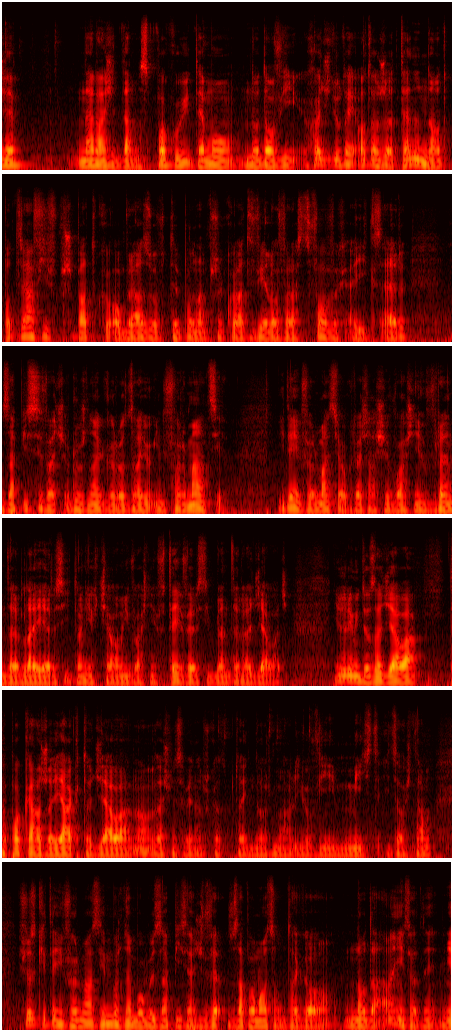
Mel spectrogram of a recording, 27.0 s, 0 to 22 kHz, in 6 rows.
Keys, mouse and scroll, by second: 0.0 F12, 7.1 click, 20.2 click, 20.6 click, 21.1 click.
